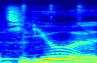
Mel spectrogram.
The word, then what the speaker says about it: Tilyo: Tilio, ça s'écrit Tilyo.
